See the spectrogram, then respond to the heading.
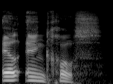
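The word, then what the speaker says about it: ἔλεγχος: Confidence in the Greek is pronounced elenkos, meaning inner conviction, proof, evidence that persuades.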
